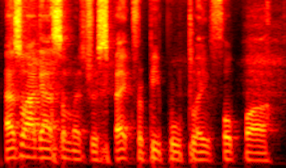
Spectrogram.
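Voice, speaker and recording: A man's voice: fairly low pitch, brisk, a little mellow. A man in his thirties co-hosting a podcast, chatting in easygoing slang. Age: 30s. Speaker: podcast co-host. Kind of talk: casual chat.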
